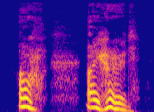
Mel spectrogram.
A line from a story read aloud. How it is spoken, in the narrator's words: she cried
